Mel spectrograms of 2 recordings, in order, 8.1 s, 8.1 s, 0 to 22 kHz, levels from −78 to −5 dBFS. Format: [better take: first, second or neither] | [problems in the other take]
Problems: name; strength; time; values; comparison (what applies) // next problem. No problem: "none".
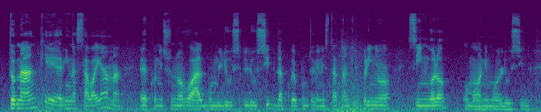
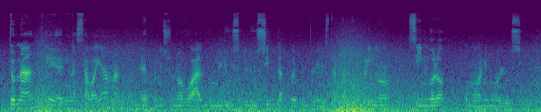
first | wind noise on the microphone; heavy; 5 dB below the speech; occasional gusts in the first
